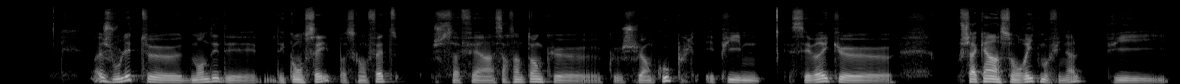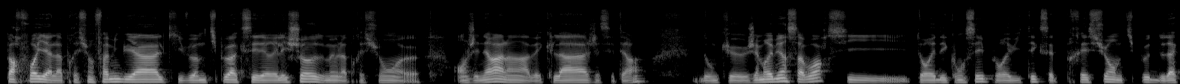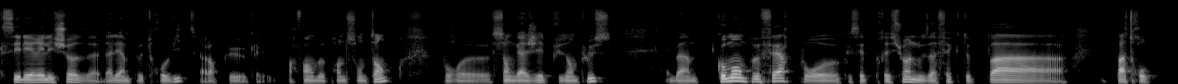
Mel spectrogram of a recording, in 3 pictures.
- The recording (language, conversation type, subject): French, advice, Quelle pression ta famille exerce-t-elle pour que tu te maries ou que tu officialises ta relation ?
- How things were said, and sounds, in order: none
